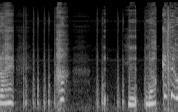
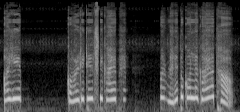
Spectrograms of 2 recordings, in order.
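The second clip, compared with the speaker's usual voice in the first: higher, faster fear as evidence vanishes; panicked; 7 semitones higher than usual. Acted. Shruti finds her calls and messages gone, panicking.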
